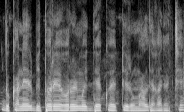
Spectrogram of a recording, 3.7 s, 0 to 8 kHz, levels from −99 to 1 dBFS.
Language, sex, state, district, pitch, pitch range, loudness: Bengali, male, Assam, Hailakandi, 135 Hz, 130-145 Hz, -14 LUFS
